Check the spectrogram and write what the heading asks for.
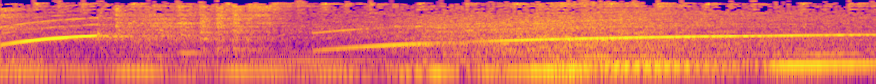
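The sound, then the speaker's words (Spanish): A police car siren wails in long rising sweeps over the low rumble of its engine as the car moves past along a street, loud, with no voices present. “Las sirenas del coche iluminan la calle a su paso.”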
